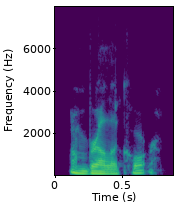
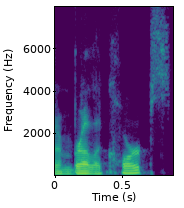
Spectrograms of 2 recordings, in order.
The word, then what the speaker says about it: Umbrella Corps: Umbrella Core. My favorite thing about Umbrella Core is that half the people who love that game call it Umbrella Corpse. And that feels more appropriate than pronouncing it correctly.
